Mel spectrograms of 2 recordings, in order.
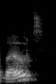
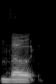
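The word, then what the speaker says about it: Vought: Trump's om nominee Russell vote uh the irony that his last name is pronounced vote yeah yeah I thought it was pronounced vot this entire time but it is not it is vote which vot seemed more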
